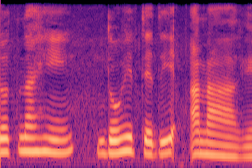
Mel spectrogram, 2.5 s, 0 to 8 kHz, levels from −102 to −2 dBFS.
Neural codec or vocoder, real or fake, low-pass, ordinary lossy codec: codec, 16 kHz, 4 kbps, X-Codec, WavLM features, trained on Multilingual LibriSpeech; fake; 7.2 kHz; none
